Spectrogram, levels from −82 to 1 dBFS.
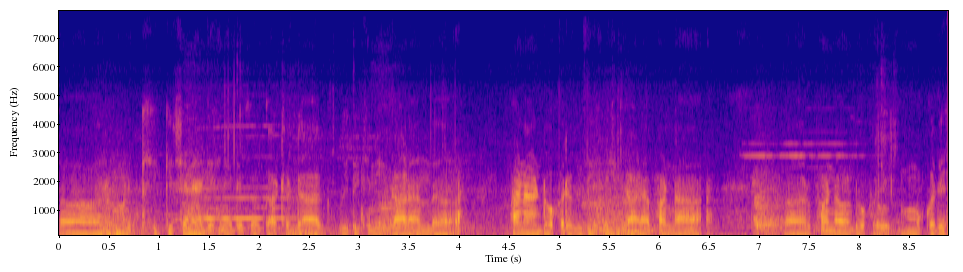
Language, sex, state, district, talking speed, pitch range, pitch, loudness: Garhwali, male, Uttarakhand, Uttarkashi, 150 wpm, 90-100 Hz, 95 Hz, -21 LUFS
